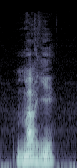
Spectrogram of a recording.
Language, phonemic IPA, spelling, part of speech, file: French, /ma.ʁje/, marié, adjective / noun, Fr-marié.ogg
- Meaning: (adjective) married; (noun) groom (husband to be)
